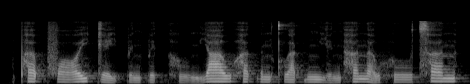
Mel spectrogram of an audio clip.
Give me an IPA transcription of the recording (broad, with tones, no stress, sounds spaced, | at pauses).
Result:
pʰ ɐ˧ p̚ f ɔː˨˥ j k e˨˩ j p ɪ˨ ŋ p ɪ˨˥ k̚ h uː˨˩ ŋ j aː˥ w h ɐ˥ k̚ ɵ˧ n kʷʰ aː˧ k̚ ɪ˧ ŋ j ɪ˨˥ ŋ h ɐ˥ n ɐ˨˥ w h uː˧ t͡sʰ ɐ˥ n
